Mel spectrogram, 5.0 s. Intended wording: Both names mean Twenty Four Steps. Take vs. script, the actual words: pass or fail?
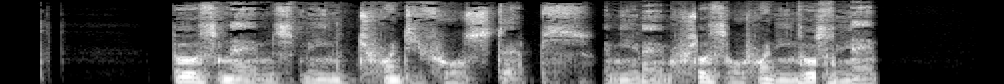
fail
